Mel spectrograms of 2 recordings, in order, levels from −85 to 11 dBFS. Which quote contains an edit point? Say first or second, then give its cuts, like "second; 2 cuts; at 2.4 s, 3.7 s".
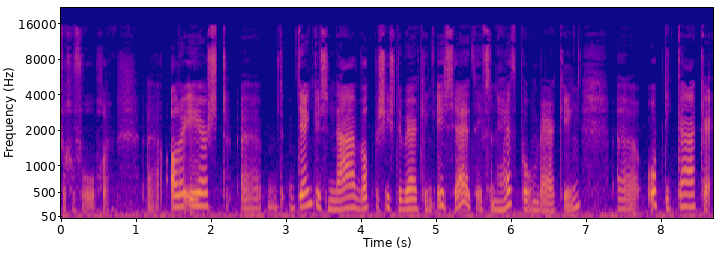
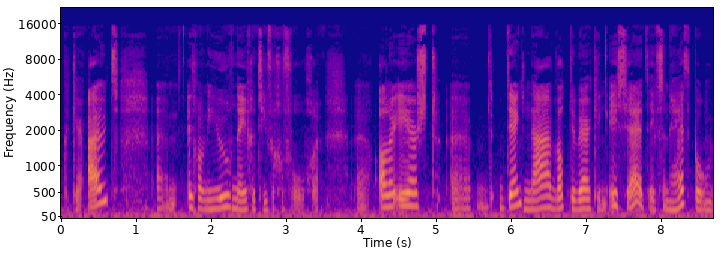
second; 4 cuts; at 1.8 s, 2.3 s, 6.1 s, 6.8 s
